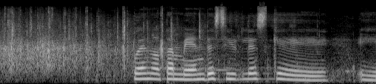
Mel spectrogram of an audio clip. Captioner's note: applause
